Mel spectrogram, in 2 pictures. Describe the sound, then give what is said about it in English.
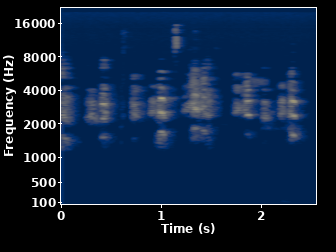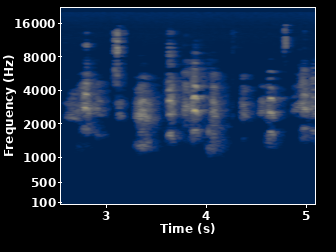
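A tropicbird gives a rapid, continuous series of harsh, raspy barking calls, one after another for several seconds, loud with no voices present. “Their calls have been described as a loud, sharp bark, sometimes with a piercing scream that's mostly heard around their breeding grounds.”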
